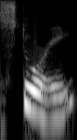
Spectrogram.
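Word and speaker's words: STQRY: of a company called story stq that's not misspelling by the way s-t-q-r-y they pronounce it story and it's a cute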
